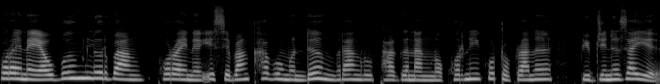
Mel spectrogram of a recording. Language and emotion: Bodo, neutral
